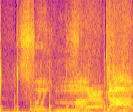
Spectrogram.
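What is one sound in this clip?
A heavy blow thuds against a body.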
